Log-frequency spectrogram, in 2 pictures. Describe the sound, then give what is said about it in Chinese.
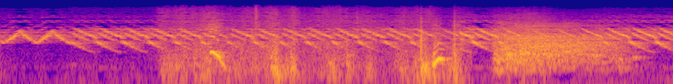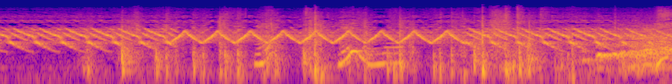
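A car alarm blares at night without pause, cycling through its patterns: fast warbling sweeps, rapid up-and-down wails and pulsing tones, loud and continuous with no voices. “咱们家车那警报器响了”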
